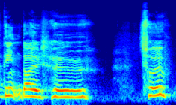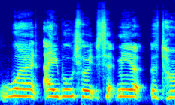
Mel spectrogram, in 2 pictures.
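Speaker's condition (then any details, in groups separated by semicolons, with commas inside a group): Ataxic cerebral palsy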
